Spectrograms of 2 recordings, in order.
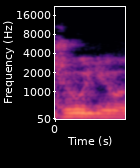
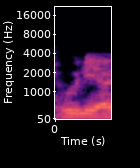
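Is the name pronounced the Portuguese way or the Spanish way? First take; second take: Portuguese; Spanish. First: The name has a Portuguese-style pronunciation. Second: The name has a Spanish-style pronunciation. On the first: The speaker calls it right. "my dad is actually um, Portuguese, so it's it's" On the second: The speaker calls it wrong. "in North America, most people pronounce it Julio because of, you know, the like Spanish Mexican"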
